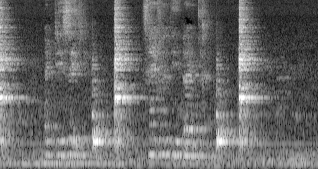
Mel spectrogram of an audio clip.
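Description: Marimba-like game music from a TV speaker: struck, ringing notes land about every two and a half seconds, with softer tones between, fading near the end.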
